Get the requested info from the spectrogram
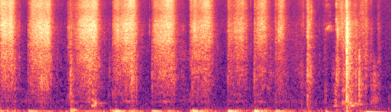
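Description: Paper towel rubbed back and forth over wax-coated paper, wiping off loose wax crumbs, in a steady run of strokes about two a second.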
